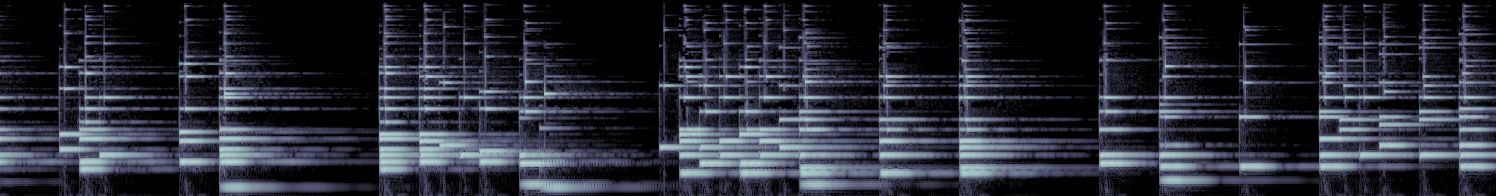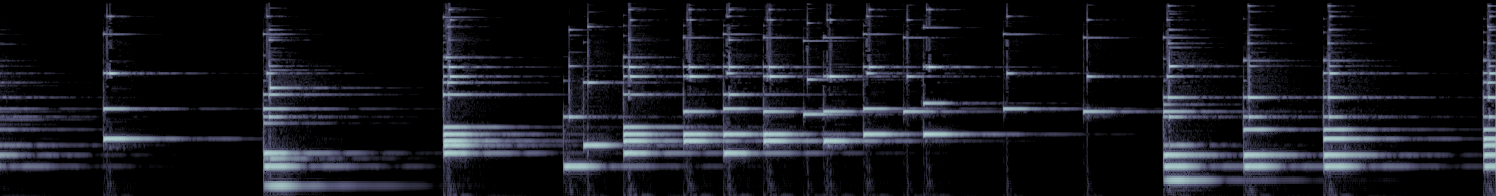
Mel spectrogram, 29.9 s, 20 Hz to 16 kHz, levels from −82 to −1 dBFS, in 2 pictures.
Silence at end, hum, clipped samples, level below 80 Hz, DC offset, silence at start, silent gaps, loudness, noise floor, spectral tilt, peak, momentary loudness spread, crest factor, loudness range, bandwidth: 0 s; none; under 0.1%; -74 dBFS; under 0.1%; 0 s; none; -20 LUFS; -63 dBFS; -2.5 dB/octave; -2 dBFS; 20 LU; 20 dB; 6 LU; 16 kHz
